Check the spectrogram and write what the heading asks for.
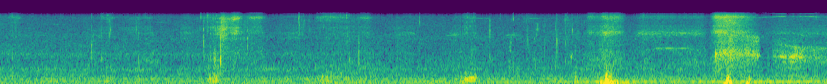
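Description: Dogue de Bordeaux puppy breathing and licking right at the microphone, with a few short noisy bursts of breath, the loudest about four and a half seconds in and another a second later.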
